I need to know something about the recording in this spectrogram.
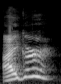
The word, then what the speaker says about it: Iger: uh it says right here breaking CEO Bob Iger how do you pronounce his name Iger IG Bob Iger all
